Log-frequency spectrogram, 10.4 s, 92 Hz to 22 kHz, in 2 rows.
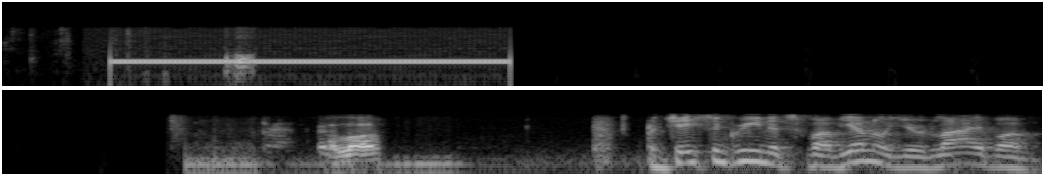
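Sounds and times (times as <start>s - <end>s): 
dial pad blips: 0.6s - 2.6s
telephone tone: 0.6s - 2.6s
speech: 6.1s - 7.4s, 8.4s - 10.4s.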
